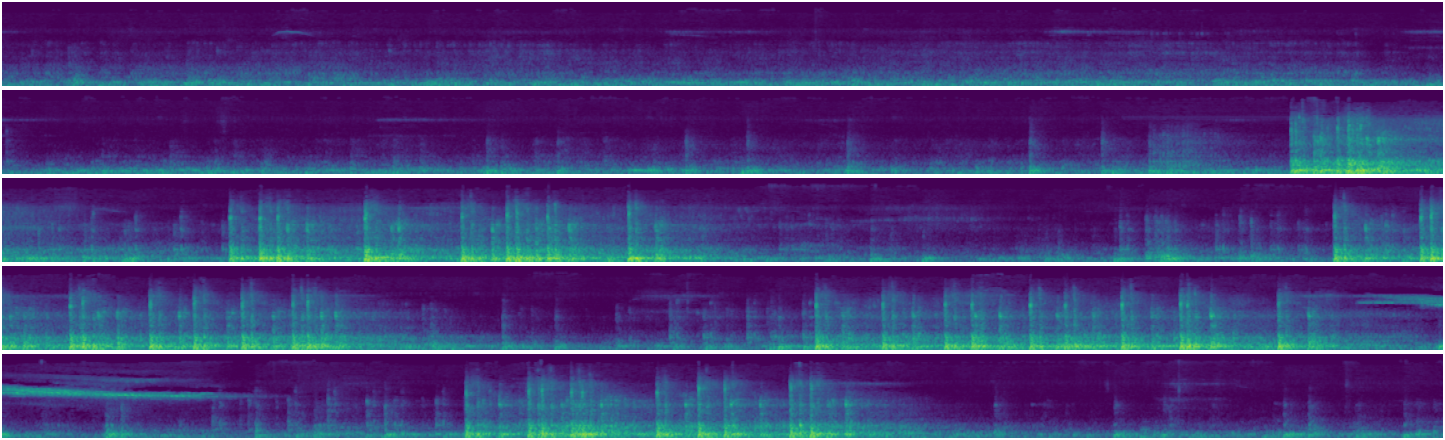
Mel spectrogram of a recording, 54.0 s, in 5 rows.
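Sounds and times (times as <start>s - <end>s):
firework bangs and crackles: 0.0s - 54.0s
firework whistle sliding down: 42.4s - 45.2s.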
